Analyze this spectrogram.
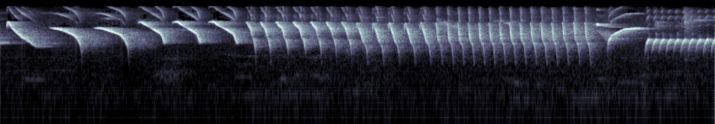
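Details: Training song for canaries with ornate phrasing: a run of sweeping whistled notes breaks into a fast rolling trill and ends on a steady high, rattling trill.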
